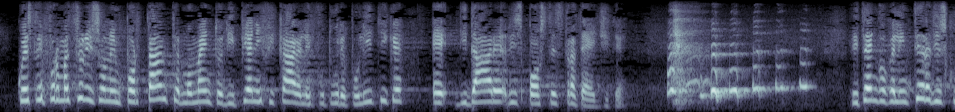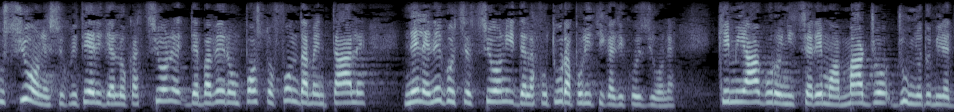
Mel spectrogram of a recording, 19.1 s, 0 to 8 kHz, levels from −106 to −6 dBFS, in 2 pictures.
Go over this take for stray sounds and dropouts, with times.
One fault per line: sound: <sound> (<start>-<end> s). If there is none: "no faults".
sound: laugh (6.7-8.2 s)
